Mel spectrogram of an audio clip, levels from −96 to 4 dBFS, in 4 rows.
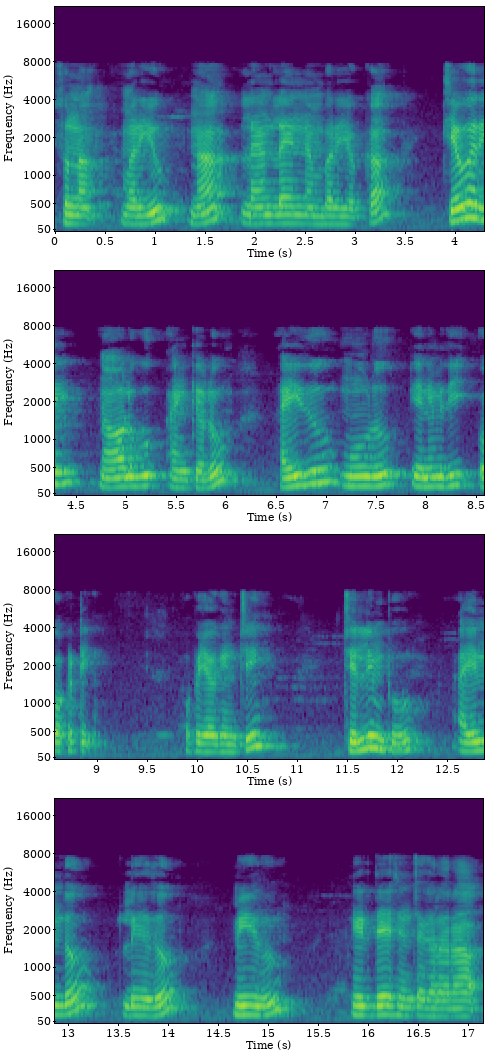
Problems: none marked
